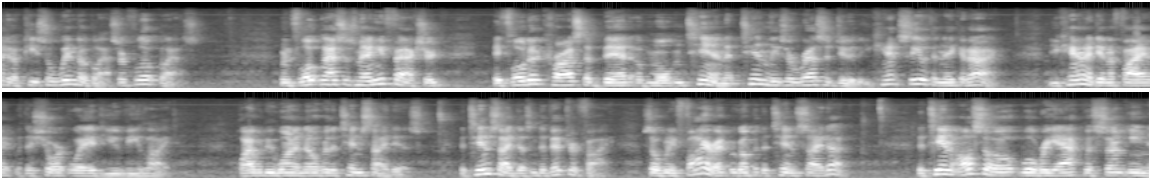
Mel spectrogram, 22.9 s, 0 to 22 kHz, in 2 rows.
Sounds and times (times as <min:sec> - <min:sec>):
Speech: 0:00.0 - 0:02.0, 0:02.8 - 0:13.2, 0:13.8 - 0:20.0, 0:20.6 - 0:22.9.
